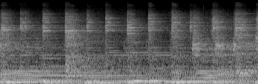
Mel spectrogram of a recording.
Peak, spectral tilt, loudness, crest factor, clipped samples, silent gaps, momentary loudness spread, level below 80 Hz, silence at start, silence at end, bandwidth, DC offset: -4 dBFS; -3.5 dB/octave; -19 LUFS; 14 dB; under 0.1%; none; 1 LU; -30 dBFS; 0 s; 0 s; 19.5 kHz; under 0.1%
